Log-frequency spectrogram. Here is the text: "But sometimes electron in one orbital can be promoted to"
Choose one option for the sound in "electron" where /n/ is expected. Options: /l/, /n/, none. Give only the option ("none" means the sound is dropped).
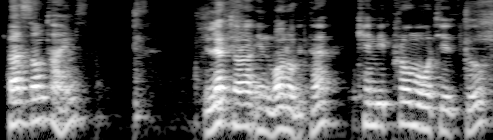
/l/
